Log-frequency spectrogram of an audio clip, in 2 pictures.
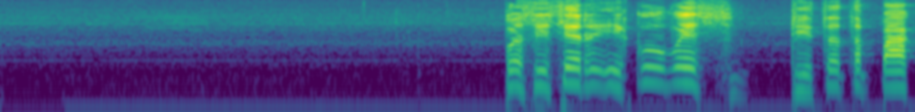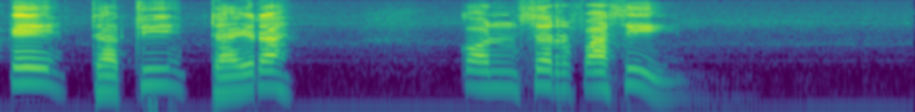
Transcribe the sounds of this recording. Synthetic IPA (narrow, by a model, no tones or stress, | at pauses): pəsisɪrikuwɪsd̪̥i̤t̪ət̪əpaked̪̥ä̤d̪̥i̤d̪̥a̤eɾah | kɔnsɛrfasi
